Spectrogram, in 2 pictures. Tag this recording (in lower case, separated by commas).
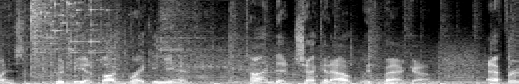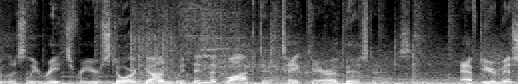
speech, music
